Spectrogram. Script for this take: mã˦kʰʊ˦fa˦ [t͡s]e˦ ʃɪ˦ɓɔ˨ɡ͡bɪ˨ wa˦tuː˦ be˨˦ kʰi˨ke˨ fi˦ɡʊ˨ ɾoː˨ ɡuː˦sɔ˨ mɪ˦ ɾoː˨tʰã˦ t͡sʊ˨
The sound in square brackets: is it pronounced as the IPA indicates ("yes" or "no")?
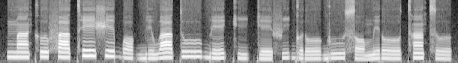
no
